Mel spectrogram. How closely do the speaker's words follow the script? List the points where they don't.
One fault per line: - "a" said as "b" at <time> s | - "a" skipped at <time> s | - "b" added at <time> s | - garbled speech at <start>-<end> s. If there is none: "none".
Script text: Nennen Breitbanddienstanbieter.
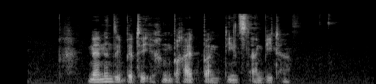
- "Sie bitte Ihren" added at 1.1 s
